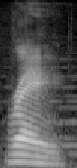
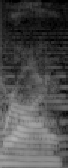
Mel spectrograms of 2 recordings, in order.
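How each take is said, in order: First: The name has the vowel of 'day'. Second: The name has the vowel of 'eye'. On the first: The speaker calls it right. "it's pronounced like Ray, like Raven" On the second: The speaker calls it wrong. "I'm gonna be calling him Rye"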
